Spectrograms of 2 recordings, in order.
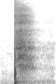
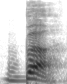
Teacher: There's the P, which is the voiceless consonant, because it's just air. And there is the B, which is the voiced consonant. So the air comes out.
